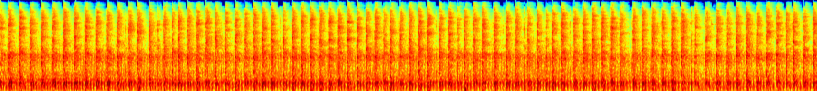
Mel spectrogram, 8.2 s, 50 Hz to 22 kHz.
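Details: Romet S38 "Jajko" two-stroke engine after a rebuild with an Almet 38.75 cylinder and a preliminarily set carburetor, run on the bench without an exhaust elbow or muffler; sharp, even rapid popping at steady speed with no misses; it started nicely.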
